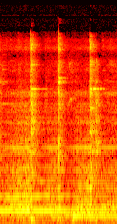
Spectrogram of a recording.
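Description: Three ringing hammer blows on hot iron being forged into an ingot, spaced roughly half a second apart, each a bright metallic strike over a steady background hum.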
